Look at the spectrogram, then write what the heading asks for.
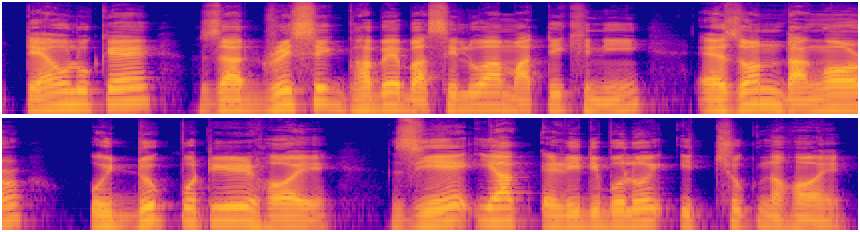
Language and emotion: Assamese, neutral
